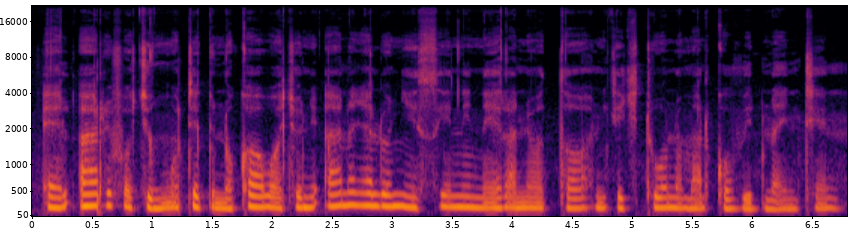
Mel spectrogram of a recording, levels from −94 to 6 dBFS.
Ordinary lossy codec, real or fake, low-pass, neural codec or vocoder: none; real; none; none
